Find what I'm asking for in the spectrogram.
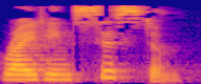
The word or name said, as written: writing system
